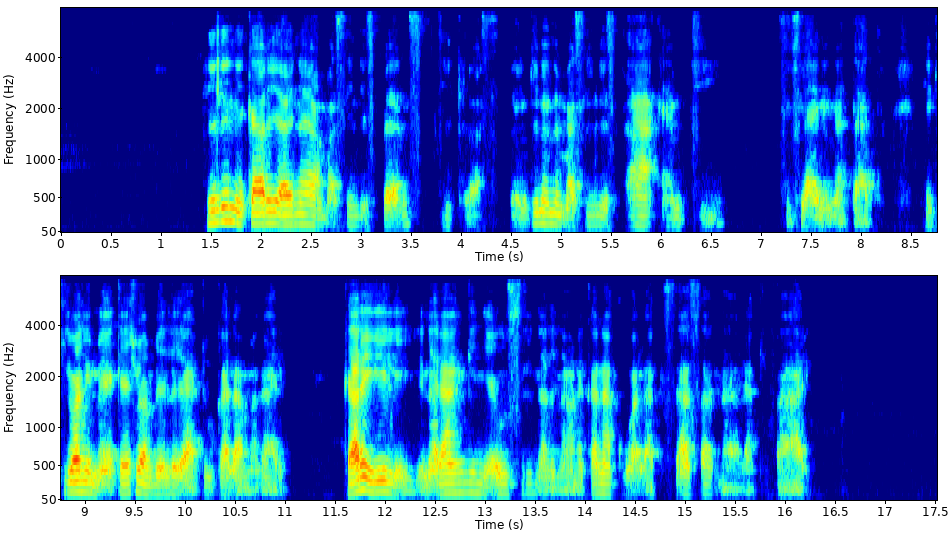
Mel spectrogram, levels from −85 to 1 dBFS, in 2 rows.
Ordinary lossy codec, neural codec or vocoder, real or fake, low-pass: MP3, 64 kbps; vocoder, 22.05 kHz, 80 mel bands, HiFi-GAN; fake; 7.2 kHz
